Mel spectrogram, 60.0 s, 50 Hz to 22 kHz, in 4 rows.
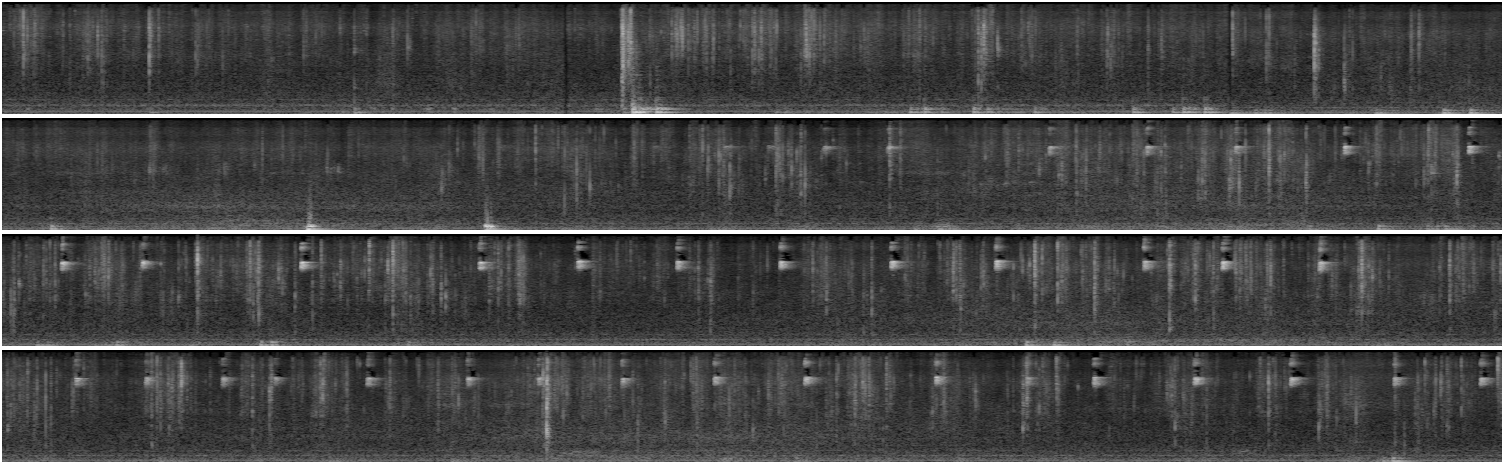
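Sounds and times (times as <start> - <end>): chalk crunching: 0.0 - 59.8
faint steady hum: 0.0 - 60.0
soft low thumps: 8.5 - 22.6.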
